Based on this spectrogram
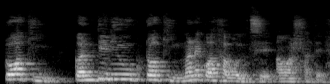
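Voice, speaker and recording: A man teaching an English grammar lesson, explaining slowly and repeating and spelling out words for his learners. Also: sits high, big pitch swings, dark tone, roomy sound.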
